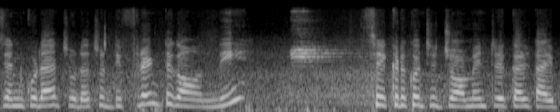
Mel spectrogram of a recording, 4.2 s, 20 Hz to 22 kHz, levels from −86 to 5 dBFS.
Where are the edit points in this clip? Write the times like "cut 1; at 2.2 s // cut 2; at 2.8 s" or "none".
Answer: none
